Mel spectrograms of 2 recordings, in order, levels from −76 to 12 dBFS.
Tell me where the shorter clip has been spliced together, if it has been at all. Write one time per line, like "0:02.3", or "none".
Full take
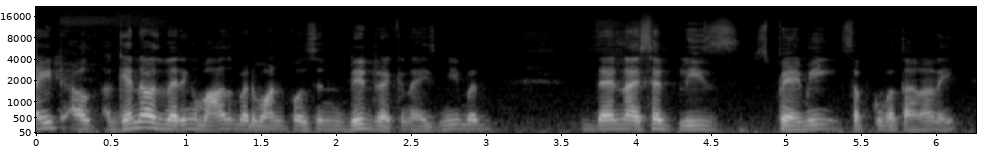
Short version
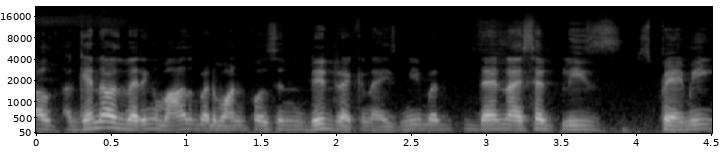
0:02.8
